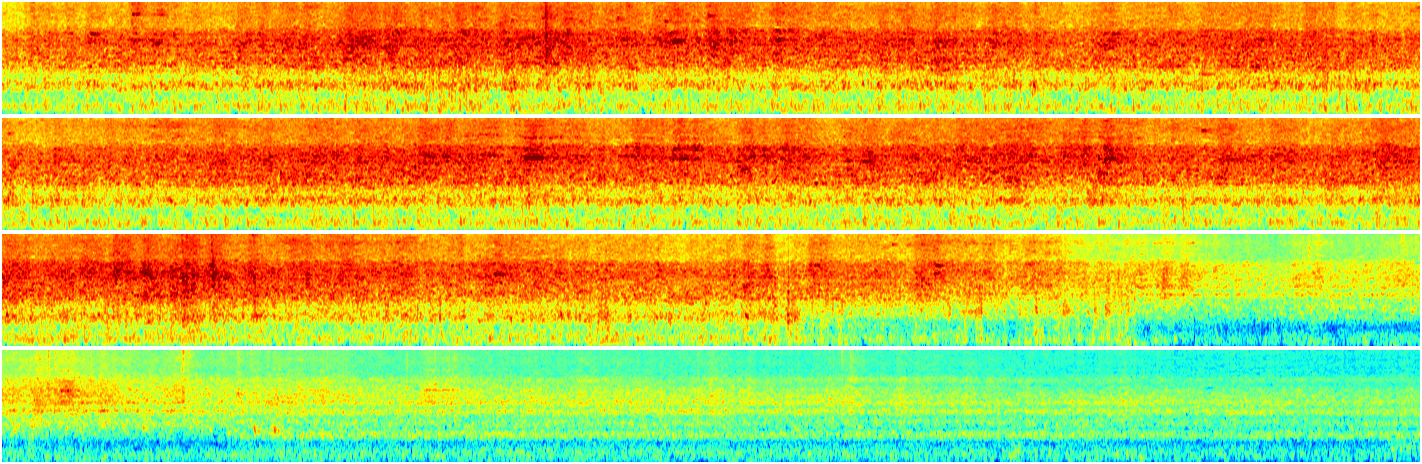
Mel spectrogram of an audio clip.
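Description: Empty BOXN open-top freight wagons rolling past, a loud dense clatter of steel wheels on the rails. About twenty seconds in the last wagon goes by and the sound drops to a fainter rumble as the train draws away.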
